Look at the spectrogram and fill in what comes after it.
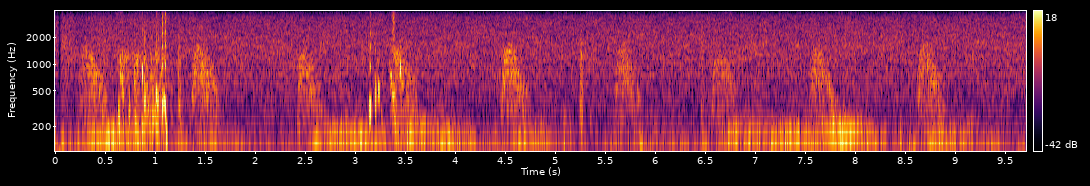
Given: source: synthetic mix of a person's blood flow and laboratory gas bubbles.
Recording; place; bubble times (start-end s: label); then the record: Doppler ultrasound of blood flow; subclavian vein
0.61-1.16 s: bubbles
3.11-3.29 s: bubbles
3.33-3.50 s: bubbles
From the record:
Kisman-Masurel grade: 223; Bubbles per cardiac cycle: several, 3 to 8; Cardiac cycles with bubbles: 10 to 50%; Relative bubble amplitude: loud (0.450 to 0.775); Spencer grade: 2 (many but less than half of the cardiac periods contain bubble signals, singularly or in groups); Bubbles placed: anywhere in the cardiac cycle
